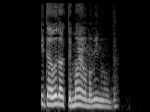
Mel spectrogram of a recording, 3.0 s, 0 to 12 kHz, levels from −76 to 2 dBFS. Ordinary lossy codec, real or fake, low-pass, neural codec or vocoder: AAC, 32 kbps; fake; 10.8 kHz; codec, 16 kHz in and 24 kHz out, 0.4 kbps, LongCat-Audio-Codec, two codebook decoder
